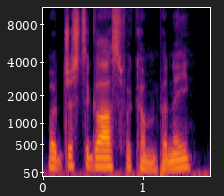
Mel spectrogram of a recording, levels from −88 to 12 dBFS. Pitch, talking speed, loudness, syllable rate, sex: 115 Hz, 215 wpm, -20 LUFS, 5.6 syllables/s, male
